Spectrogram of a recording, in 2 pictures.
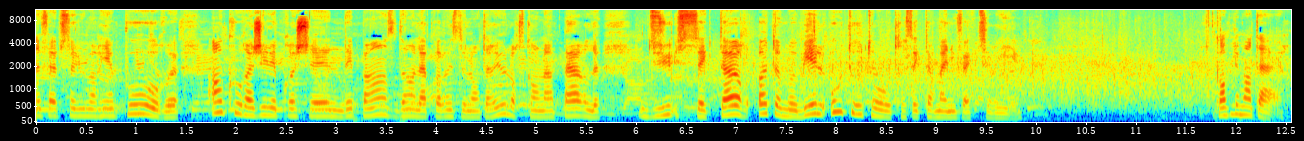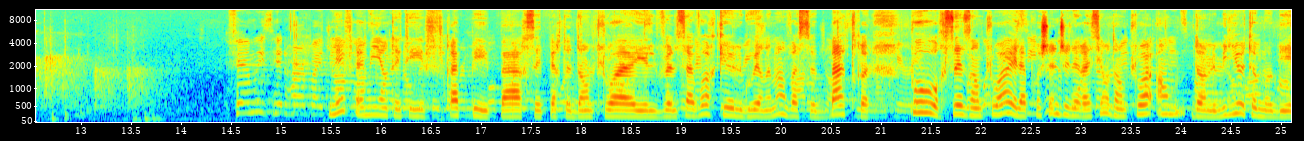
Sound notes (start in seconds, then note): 10.2 applause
